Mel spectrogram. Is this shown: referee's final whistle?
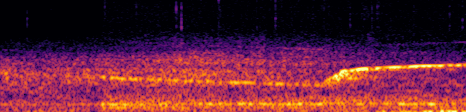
no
